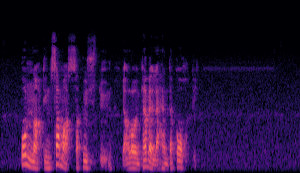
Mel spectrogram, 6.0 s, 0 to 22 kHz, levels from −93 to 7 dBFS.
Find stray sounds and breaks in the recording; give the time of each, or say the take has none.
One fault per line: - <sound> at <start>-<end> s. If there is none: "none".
none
